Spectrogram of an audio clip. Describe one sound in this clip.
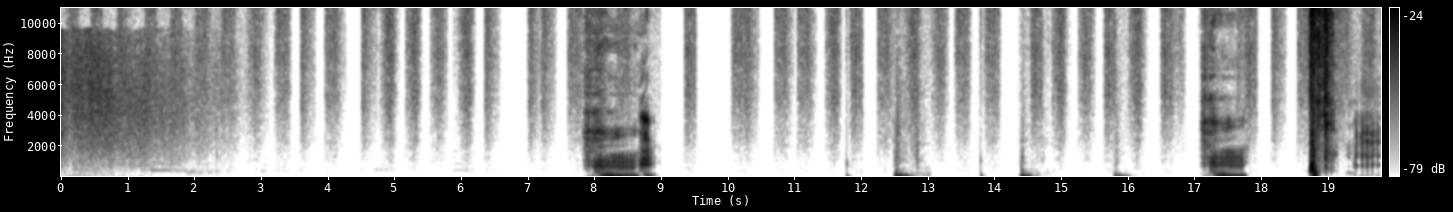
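Footsteps crunch steadily on grass.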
